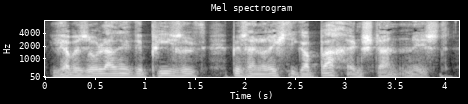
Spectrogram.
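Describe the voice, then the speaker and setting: A man's voice: on the low side, fairly even intonation, normal speed, sharp tone, slightly rough, exaggerated voice. A man voicing a kind, joking father in a storybook reading, with a playful, teasing manner.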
